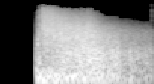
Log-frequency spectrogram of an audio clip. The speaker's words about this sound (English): Now hit that explosion. Give me that explosion.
